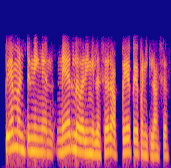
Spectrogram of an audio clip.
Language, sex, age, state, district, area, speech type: Tamil, male, 18-30, Tamil Nadu, Chennai, urban, conversation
